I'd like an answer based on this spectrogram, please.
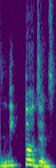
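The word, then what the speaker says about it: pnictogens: group are known as niens p is silent here niens 16th group chosens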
